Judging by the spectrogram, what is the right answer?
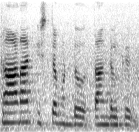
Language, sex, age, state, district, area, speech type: Malayalam, female, 45-60, Kerala, Malappuram, urban, read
